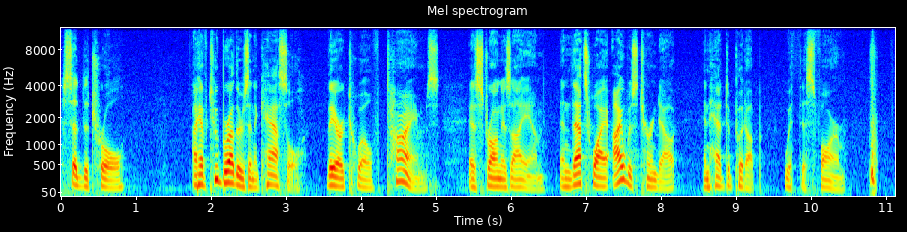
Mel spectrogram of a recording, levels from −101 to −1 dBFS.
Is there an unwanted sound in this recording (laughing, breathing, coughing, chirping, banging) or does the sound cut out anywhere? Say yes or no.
yes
